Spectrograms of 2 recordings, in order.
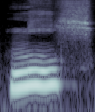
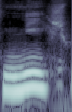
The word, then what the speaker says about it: niche: If you're from the UK, we borrow that word from the French, and it's niche. We pronounce it niche. If you're from the US, you will pronounce that as niche.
